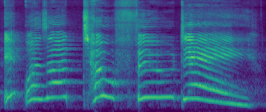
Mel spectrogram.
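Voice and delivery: very high drawn-out chant; a silly chorus sing-song; high, slow sing-song. A narrator's reading. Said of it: "they all said".

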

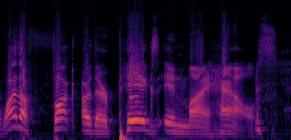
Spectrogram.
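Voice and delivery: loud, slow grandma yell; angry grandma yell. Retold or imitated. Grandma yelling at noisy grandkids, loud and slow. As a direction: bellow at the kids like grandma. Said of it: "she'd be like".

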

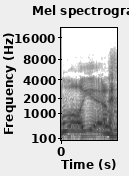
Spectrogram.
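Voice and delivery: high, hammed-up Russian accent. Shown as a demonstration. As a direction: slip into a playful Russian accent. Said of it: "I guess I went Little Russian".

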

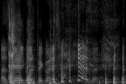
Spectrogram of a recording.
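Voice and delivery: slow words pushed through real laughter; can barely get it out for laughing; cracking up mid-sentence. Real, not acted. Laughing retelling a gross moment.

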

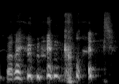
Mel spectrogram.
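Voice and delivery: laughing through the words; giggling out clenching. Real, not acted. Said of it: "I swear to God".

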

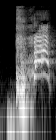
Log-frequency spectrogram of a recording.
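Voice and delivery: short high laugh; real amused laugh; high burst of laughter. Real, not acted. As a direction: laugh in disbelief. Laughs at creep story.

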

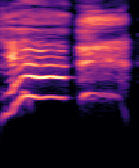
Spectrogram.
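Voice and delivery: drawn-out, very high squeal of yes; retold excitement. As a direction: squeal it eagerly, laughing at your old self. Acting out her eager yes.

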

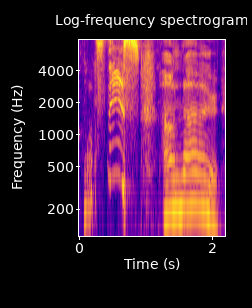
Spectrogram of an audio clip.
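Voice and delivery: very high, hammed-up squeal; mock horror. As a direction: cry out in comic dismay, pitch shooting up. Repeats viewer's comment in mock horror.

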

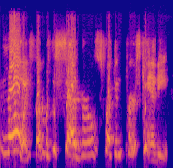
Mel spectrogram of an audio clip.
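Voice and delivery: high, laughing disbelief; incredulous retort. Retold or imitated. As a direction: protest it through rising laughter. Retelling her shocked reply.

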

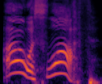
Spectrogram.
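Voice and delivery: high, loud, drawn-out oh; light up at a wonderful idea; loud, slow swoop of interest; delighted realization. A narrator's reading. Girl takes to brother's suggestion.

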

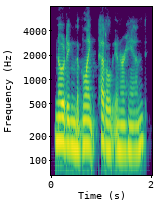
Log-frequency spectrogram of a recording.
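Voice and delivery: ordinary delivery

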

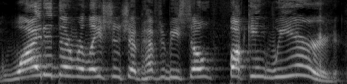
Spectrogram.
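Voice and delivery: high, loud exasperation; loud, high-pitched complaint; exasperated rant. Real, not acted. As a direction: burst out in disbelieving frustration. Exasperated rant about the films.

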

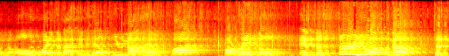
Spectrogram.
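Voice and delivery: high, loud pulpit exhortation; full-force preaching. Real, not acted. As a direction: build to an impassioned preacher's shout.

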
